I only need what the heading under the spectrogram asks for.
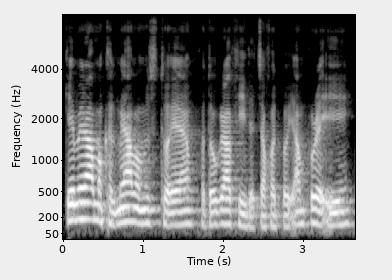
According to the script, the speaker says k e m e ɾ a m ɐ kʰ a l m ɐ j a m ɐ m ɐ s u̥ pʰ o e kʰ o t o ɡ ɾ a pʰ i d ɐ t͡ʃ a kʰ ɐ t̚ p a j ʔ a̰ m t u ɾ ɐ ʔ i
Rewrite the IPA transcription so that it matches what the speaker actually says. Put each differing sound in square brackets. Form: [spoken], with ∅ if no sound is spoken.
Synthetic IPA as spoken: k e m e ɾ a m ɐ kʰ [ɐ] l m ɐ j a m ɐ m ɐ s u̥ [tʰ] o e [pʰ] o t o ɡ ɾ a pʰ i d ɐ t͡ʃ a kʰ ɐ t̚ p [ɐ] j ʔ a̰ m [p] u ɾ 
